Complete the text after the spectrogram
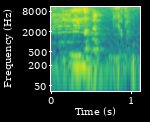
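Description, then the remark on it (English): A faint baby's cry in a house, a brief wavering wail with a couple of short sharp bursts near the end, heard alone without talking. “because babies are crying.”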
